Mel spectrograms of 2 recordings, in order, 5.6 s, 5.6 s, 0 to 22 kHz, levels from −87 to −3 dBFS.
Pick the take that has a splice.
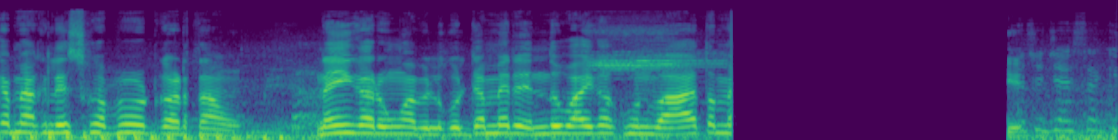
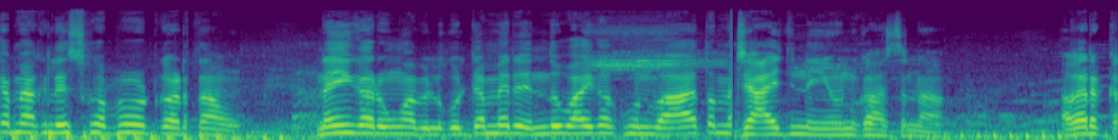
second; 1 cut; at 3.7 s

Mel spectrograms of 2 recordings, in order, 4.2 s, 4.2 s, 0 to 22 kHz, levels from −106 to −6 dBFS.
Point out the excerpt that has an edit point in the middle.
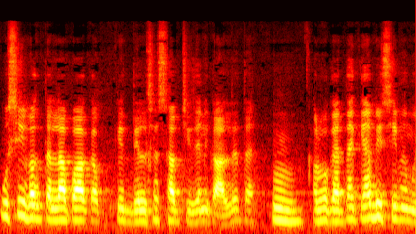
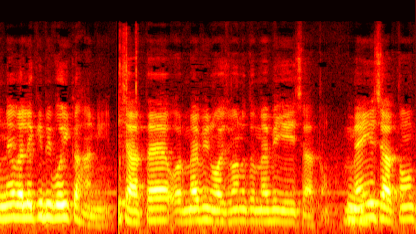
second; 1 cut; at 1.2 s

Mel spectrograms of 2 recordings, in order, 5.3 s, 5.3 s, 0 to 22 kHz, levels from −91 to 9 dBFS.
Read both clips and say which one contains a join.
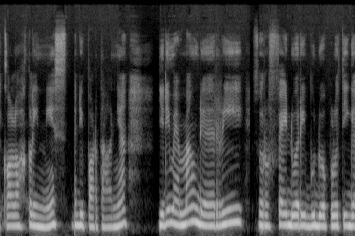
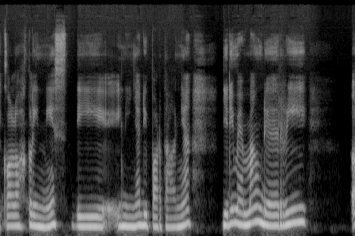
first; 2 cuts; at 1.1 s, 3.7 s

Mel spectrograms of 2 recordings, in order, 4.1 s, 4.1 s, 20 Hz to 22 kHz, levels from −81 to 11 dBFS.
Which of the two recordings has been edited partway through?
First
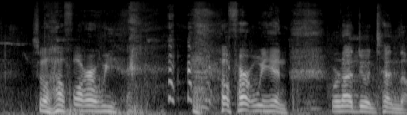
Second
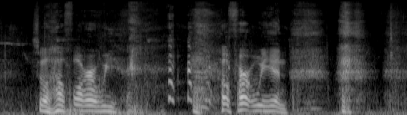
first; 1 cut; at 3.2 s

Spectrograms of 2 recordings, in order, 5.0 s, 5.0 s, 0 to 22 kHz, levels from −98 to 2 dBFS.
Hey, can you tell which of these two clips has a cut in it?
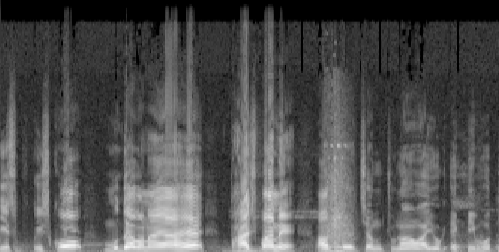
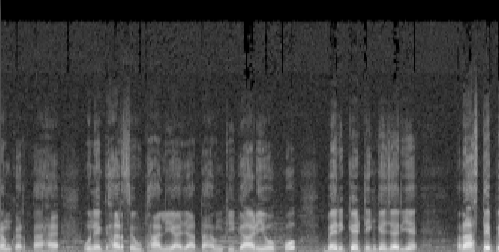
first; 1 cut; at 3.4 s

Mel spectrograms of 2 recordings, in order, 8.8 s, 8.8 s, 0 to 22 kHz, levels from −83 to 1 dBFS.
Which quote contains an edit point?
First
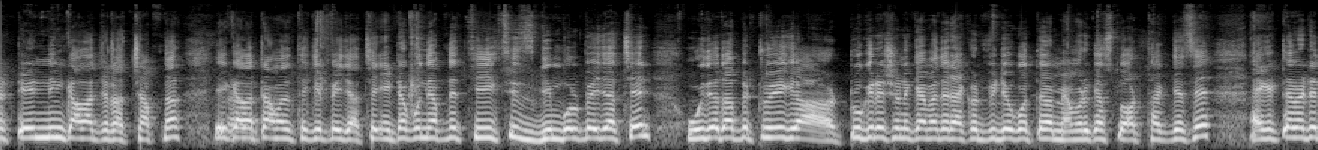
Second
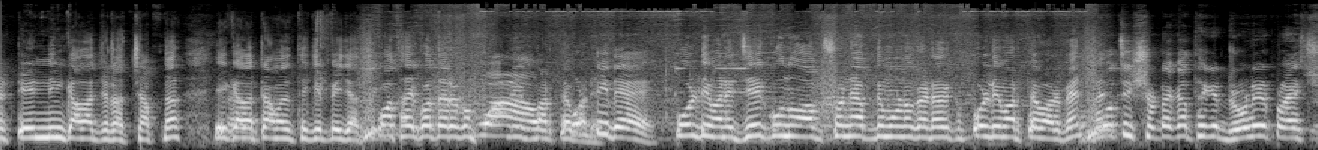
second; 2 cuts; at 2.5 s, 7.3 s

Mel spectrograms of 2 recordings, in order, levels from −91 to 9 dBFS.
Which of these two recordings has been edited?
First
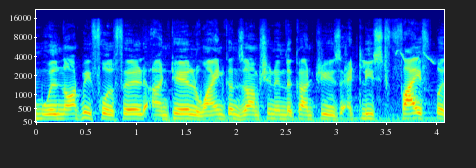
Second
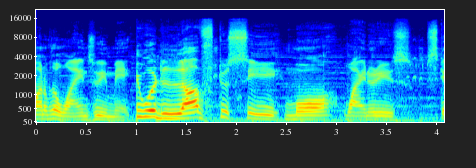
second; 2 cuts; at 1.0 s, 2.5 s

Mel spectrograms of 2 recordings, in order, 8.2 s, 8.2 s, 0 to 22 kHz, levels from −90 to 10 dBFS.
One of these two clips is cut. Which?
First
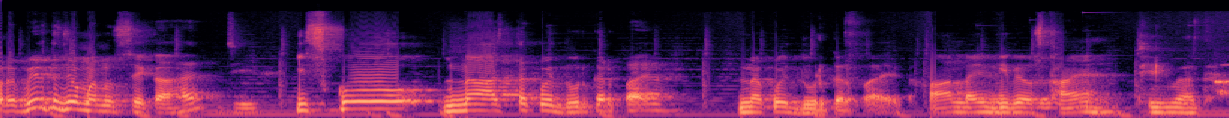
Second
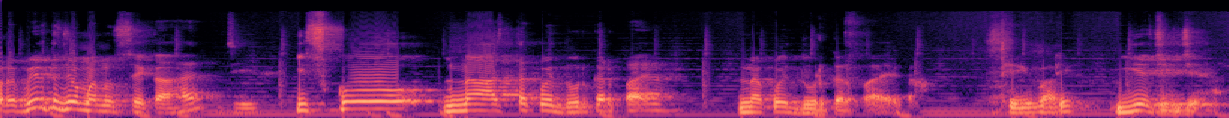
first; 1 cut; at 6.0 s

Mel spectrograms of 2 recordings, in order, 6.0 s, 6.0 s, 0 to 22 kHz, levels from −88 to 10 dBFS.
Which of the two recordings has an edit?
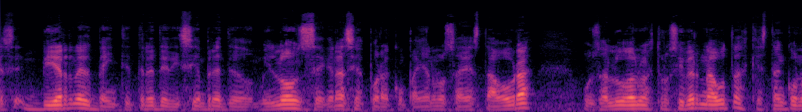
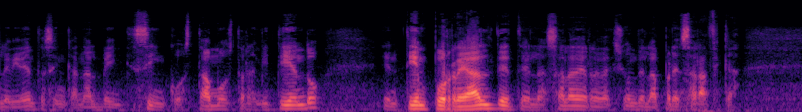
first; 1 cut; at 3.0 s

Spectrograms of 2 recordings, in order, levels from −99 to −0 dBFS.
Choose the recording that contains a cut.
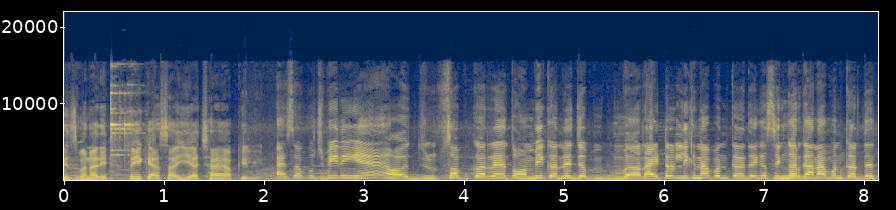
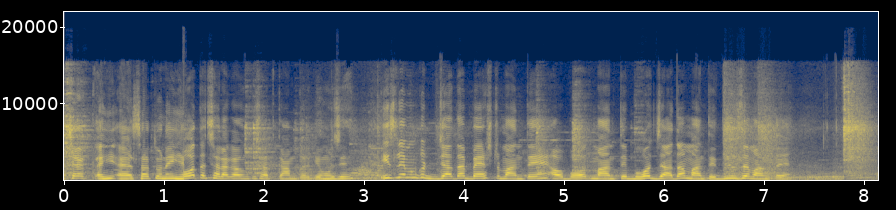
second; 1 cut; at 1.2 s

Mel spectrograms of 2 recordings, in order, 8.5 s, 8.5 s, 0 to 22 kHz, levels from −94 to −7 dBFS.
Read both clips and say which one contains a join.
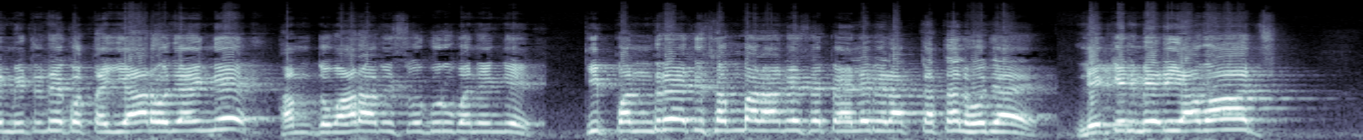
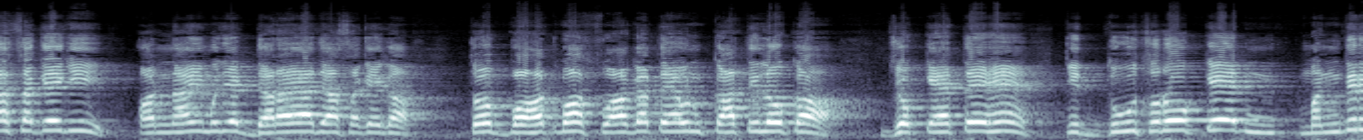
first; 2 cuts; at 3.4 s, 6.6 s

